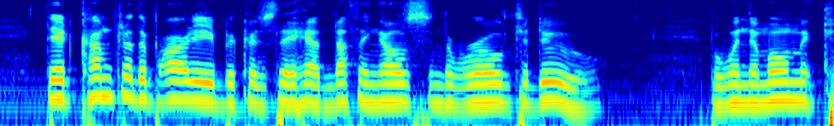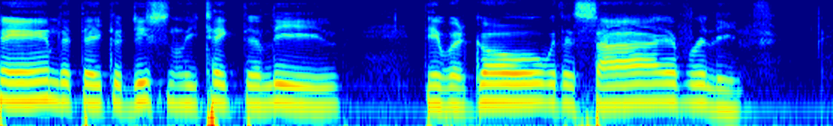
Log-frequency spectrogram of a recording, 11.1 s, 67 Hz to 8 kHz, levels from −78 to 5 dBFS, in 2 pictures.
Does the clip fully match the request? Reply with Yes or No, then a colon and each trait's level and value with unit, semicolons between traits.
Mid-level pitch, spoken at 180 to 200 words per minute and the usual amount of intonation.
No: medium, 165 Hz; average, 195 wpm; narrow, 1.8 semitones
